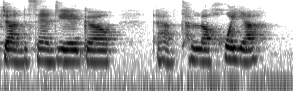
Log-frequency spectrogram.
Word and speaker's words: La Jolla: car and drove down to San Diego to La Jolla not La Jolla yes it's quite how it's spelled and we went and saw them we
